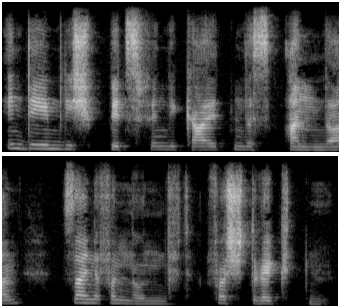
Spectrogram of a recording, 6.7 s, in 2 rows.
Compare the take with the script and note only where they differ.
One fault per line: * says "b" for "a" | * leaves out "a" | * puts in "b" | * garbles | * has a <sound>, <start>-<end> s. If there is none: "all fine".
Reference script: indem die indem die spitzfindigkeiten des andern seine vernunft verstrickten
* leaves out "indem die"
